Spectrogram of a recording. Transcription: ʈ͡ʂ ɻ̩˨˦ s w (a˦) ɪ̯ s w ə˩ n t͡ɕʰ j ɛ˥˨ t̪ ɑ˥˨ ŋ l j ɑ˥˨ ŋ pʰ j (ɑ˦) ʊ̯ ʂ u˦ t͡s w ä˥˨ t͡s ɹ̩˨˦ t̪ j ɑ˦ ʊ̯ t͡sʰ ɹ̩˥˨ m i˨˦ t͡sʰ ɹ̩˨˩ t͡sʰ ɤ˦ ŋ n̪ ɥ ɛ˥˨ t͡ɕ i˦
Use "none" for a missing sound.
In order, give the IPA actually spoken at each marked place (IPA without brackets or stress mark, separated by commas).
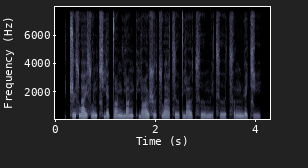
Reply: a˥˨, ɑ˦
